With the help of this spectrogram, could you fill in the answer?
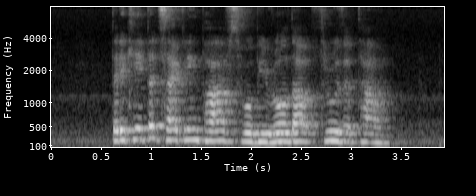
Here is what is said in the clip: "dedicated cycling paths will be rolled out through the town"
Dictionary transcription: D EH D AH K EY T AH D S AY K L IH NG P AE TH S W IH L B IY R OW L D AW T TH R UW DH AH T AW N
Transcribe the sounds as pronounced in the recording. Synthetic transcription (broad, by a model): D EH D AH K EY T AH D S AY K L IH NG P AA F S W IH L B IY R OW L D AW T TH R UW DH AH T AW N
